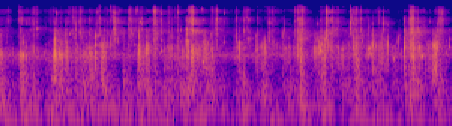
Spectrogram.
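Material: Plastic, water.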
